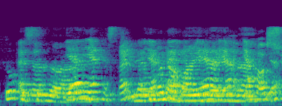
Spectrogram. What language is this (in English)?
Danish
